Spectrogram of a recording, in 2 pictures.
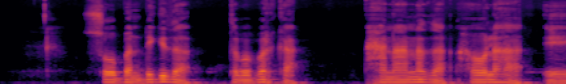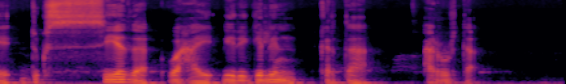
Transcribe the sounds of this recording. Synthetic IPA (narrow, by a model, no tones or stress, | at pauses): sɔːbɐnɖɪɣɪðɐt̪ʰɐβɐβɐrkʰɐ | ħɑnaːnɐðɐ̰ħɔːlɐɦɐɛːd̪ʊɡsɪjɐðɐwɑħɑjɖiːɾɪɡɛlɪŋkʰɐrt̪ʰa̰ː | ʕɑruːrt̪ʰɐ̰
